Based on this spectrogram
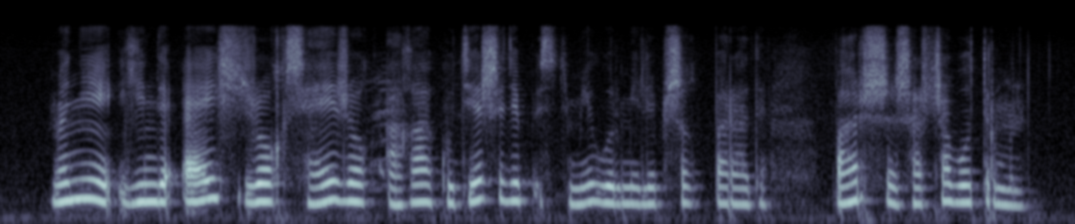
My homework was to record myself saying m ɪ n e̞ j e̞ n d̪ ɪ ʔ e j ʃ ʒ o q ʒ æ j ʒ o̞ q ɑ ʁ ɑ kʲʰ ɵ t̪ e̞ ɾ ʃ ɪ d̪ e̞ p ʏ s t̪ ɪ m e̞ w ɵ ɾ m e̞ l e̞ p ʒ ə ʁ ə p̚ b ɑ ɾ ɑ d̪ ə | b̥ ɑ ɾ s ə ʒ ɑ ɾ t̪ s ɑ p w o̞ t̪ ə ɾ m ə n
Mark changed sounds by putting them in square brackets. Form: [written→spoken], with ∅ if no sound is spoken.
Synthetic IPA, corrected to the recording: m ɪ n e̞ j e̞ n d̪ ɪ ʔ [e→æ] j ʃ ʒ o q [ʒ→ʃ] æ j ʒ o̞ q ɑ ʁ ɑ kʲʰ ɵ t̪ e̞ ɾ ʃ ɪ d̪ e̞ p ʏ s t̪ ɪ m e̞ w ɵ ɾ m e̞ l e̞ p [ʒ→ʃ] ə ʁ ə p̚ b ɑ ɾ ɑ d̪ ə | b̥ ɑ ɾ [s→ʃ] ə [ʒ→ʃ] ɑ ɾ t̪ [s→ʃ] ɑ p w o̞ t̪ ə ɾ m ə n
